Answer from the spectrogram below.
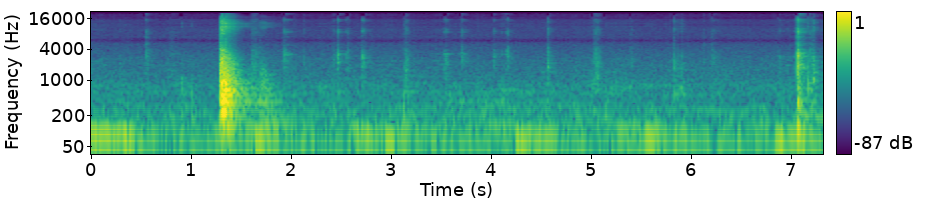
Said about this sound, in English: Get my speed handle out.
